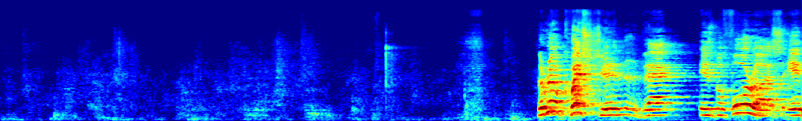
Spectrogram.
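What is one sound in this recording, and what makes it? A middle-aged man speaks into a microphone, softly at first and then much louder.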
